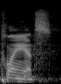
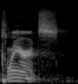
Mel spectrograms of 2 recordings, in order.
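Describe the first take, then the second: First: The R sound is weak or missing. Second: The R sound is clearly pronounced. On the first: This is how a relative said the name. The speaker calls it wrong. "my grandma never pronounced that R too well, so she called him Clarence" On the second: This is the name's actual form. The speaker calls it right. "my grandfather's real name is Clarence"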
